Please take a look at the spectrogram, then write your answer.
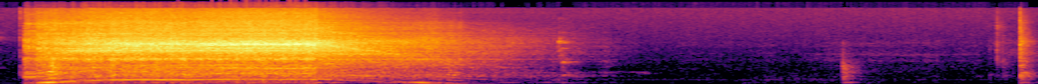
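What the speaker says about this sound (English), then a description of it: "Time to turn the blender on." A loud blender purées vegetables for baby food at high speed for a few seconds, then winds down to silence, followed by a couple of faint knocks.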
